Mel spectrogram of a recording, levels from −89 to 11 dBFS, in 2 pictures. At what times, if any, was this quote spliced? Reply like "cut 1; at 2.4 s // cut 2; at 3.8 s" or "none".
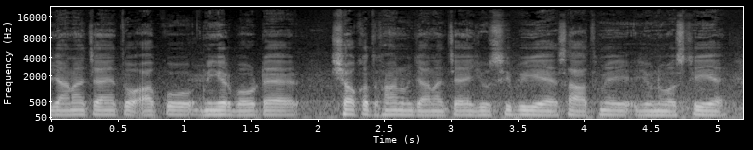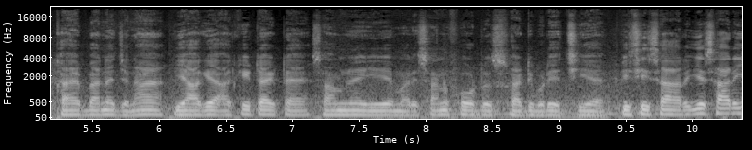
cut 1; at 5.6 s // cut 2; at 7.2 s // cut 3; at 9.4 s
